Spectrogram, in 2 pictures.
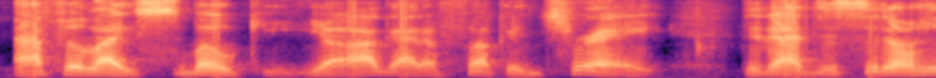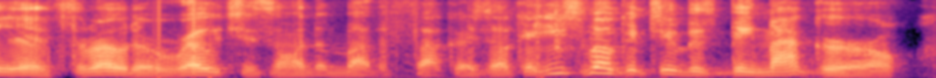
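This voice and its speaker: Man in his 50s, livestream host at home; raspy, gravelly voice, animated and foul-mouthed. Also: mid-range voice, moderate pace, low-quality recording. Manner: animated, profane gossiping with viewers. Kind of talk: casual live-stream chat.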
